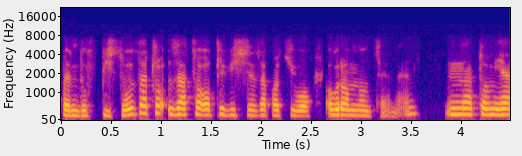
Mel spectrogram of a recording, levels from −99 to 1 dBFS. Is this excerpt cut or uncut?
cut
